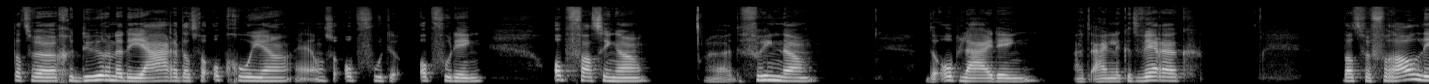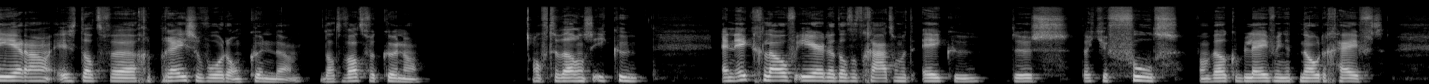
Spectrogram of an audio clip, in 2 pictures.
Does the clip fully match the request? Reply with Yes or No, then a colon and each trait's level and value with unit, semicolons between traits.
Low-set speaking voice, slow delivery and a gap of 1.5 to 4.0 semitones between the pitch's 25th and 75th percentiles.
No: medium, 160 Hz; slow, 120 wpm; average, 2.7 semitones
